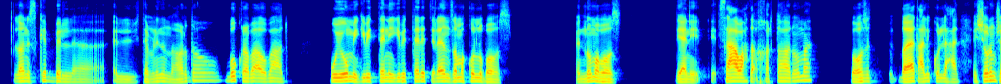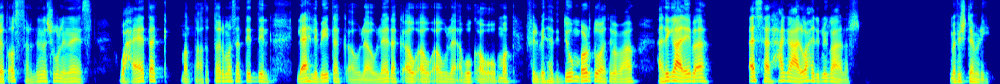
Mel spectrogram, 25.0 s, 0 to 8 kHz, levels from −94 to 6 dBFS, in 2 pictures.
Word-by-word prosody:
اللي 115 +1 -1
هو - - +2
نskip 145 +6 -6
ال 105 -4 -2 0.5
التمرين 95 +3 -6
النهاردة 100 +4 -5
وبُكرة 135 -1 -3
بقى 120 0 +1
أو 110 -1 +2
بعده 110 -2 -4 0.5
ويوم 125 +2 +4
يجيب 120 +1 +1
التاني 120 0 +1
يجيب 120 +2 -1
التالت، 125 +2 -1
تلاقي 120 +3 +3
نظامَك 120 +1 0
كُلّه 125 -2 0
باظ، 95 -5 -1 0.9
النومة 120 +6 +2
باظت 100 -1 +1 0.7
يعني 95 -3 +1 0.2
ساعة 120 0 +7
واحدة 120 0 +3
أخرّتها 120 +4 -2
نومة 140 +5 -3 0.5
بوظت 115 0 +1 0.3
ضيعت 105 +2 +7
عليك 110 +4 +1
كل 115 -1 -2
حاجة 95 -1 -3 0.2
الشغل 130 +7 +3
مش 140 -5 -2
هيتأثر، 90 - -3
لأن 110 +6 -7
ده 120 - -2
شغل 115 -3 -4
ناس 105 -2 -4 0.3
وحياتَك - - +1
ما - - -3
أنت - - -15
هتضطر 115 +1 -4
مثلًا 125 0 -4
تدّي 125 -2 -3 0.4
لأهل 110 -1 +5
بيتَك 115 -3 -2
أو 85 -1 -7
لأولادَك 95 +6 -2
أو، 105 0 +1
أو، 105 -1 -1
أو، 105 -1 -2
لأبوك 100 +1 -4
أو - - -1
أمَّك 110 -1 -4
في - - -17
البيت 105 0 -3
هتدّيهم 105 +7 -2
برضه 135 -2 +4
هتبقى 100 -1 -4
معاهم 100 +3 0 0.3
هتيجي 130 +3 +4
علي 120 - +10
إيه 125 - +4
بقى 125 -3 +3 0.5
أسهل 105 - +5
حاجة 135 +4 +2
على - - +8
الواحد 130 0 +2
إنه 115 - -6
ييجي 120 0 0
على 100 -4 +2
نفسه. 85 - -13 1.1
ما - - -1
فيش 120 -2 -1
تمرين. 95 -6 -3
115 Hz, 180 wpm, -26 LUFS, 100-125 Hz, 1.1 s, علي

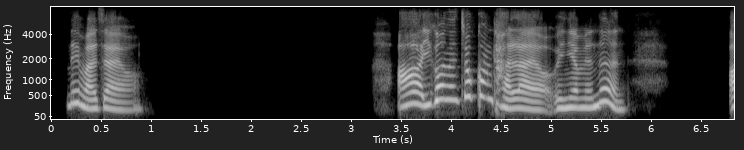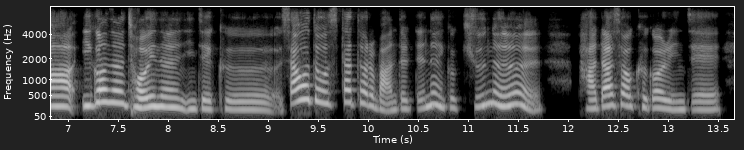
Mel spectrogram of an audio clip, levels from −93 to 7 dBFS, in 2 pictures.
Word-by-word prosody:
네. 300 +3 -1
맞아요. 190 -5 0 2.6
아, 275 +5 +6
이거는 380 +8 +3
조금 465 -2 +2
달라요. 195 - +2
왜냐면은 210 - 0 1.0
아 235 0 +5
이거는 315 +3 +3
저희는 220 -2 +2
인제 185 0 -5
그 170 -3 -8
사워도우 345 -1 +2
스타터를 305 -3 -3
만들 170 +2 -5
때는 230 +6 -5
그 205 -2 -12
균을 265 +2 -3 0.3
받아서 245 +6 0
그걸 205 -4 -4
인제 170 0 -8
225 Hz, 215 characters per minute, -23 LUFS, 185-285 Hz, 2.6 s, 아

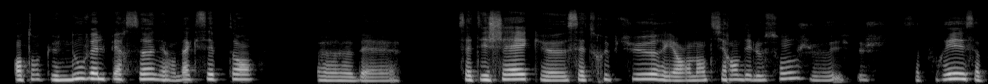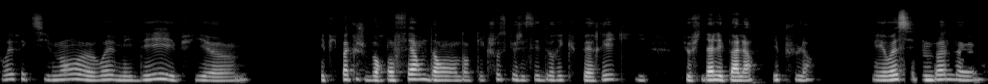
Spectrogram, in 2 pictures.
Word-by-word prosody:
en 215 - +5
tant 230 +2 -8
que 215 0 -6
nouvelle 250 +5 +5
personne 240 -1 +1
et 205 - 0
en 185 -1 -5
acceptant, 235 +1 0 0.6
heu, 180 -2 -2
bah, 170 0 -5 0.6
cet 205 -1 -1
échec, 230 +3 +4
heu, 185 -1 0
cette 200 +1 -2
rupture 235 +1 -1
et 190 -2 0
en 185 +1 -1
en 195 +1 -1
tirant 215 +2 -3
des 220 0 -2
leçons. 210 +8 -4
Je 195 -8 -9
f - - -21
je 215 - -12
s 205 0 -19
ça 185 - -15
pourrait 240 +7 +2
ça 235 -6 -5
pourrait 215 +5 -6
effectivement, 225 -2 -3
ouais, 215 +3 -1
m'aider 205 +5 0
et 200 - -1
puis, 200 0 -7
hem, 180 +3 -4 0.7
et 200 - -2
puis 200 +2 -21
pas 225 +2 +3
que 235 +2 -8
je 210 - -9
me 190 - +1
renferme 195 +5 +4
dans 195 -2 +2
dans 190 0 -5
quelque 195 0 -16
chose 225 -2 -8
que 230 - -7
j'essaie 200 +1 -6
de 200 +1 -4
récupérer, 195 +2 -3
qui 220 -4 -14 0.3
qui 195 - -1
au - - -1
final 205 +2 +6
est 200 - +6
pas 190 -1 +7
là, 180 0 +1 0.2
est 210 - -1
plus 205 0 -10
là. 205 +3 -5 0.6
Mais 195 -1 +1
ouais, 215 +3 +7
c'est 230 +1 -3
une 205 0 +5
bonne, 225 0 +1
heu 195 -1 0
210 Hz, 200 wpm, -24 LUFS, 195-230 Hz, 0.7 s, pas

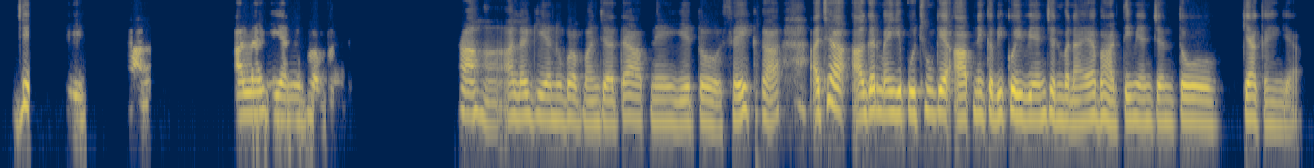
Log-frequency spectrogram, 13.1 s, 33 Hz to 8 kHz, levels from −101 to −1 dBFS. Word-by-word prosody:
जी, - - +3 0.4
जी। 360 -2 -5 0.5
हाँ। - - -1 0.9
अलग 195 +2 +2
ही 180 - +3
अनुभव 165 -1 -2
बन - - -17 1.2
हाँ, 190 -1 +2
हाँ, 140 -6 -9
अलग 180 0 0
ही 180 -2 -1
अनुभव 170 -1 -1
बन 150 -1 -6
जाता 150 +4 -1
है 180 - -2
आपने 160 -1 -6 0.2
ये 155 - +1
तो 150 -4 +1
सही 170 - +2
कहा। - - -4 0.4
अच्छा, 290 -6 +4
अगर 210 +1 +2
मैं 200 -1 +1
ये 200 0 +5
पूछूँ 200 +1 +2
कि 205 - +7
आपने 190 +1 +2
कभी 185 +2 +2
कोई 195 -3 +9
व्यंजन 175 +1 +1
बनाया 160 0 -1
है, 180 - +2
भारतीय 165 -1 -1
व्यंजन 160 -1 -2
तो 165 - +5 0.5
क्या 175 -1 +4
कहेंगे 140 -3 -8
आप? - - -15
175 Hz, 175 wpm, -24 LUFS, 160-195 Hz, 1.2 s, कोई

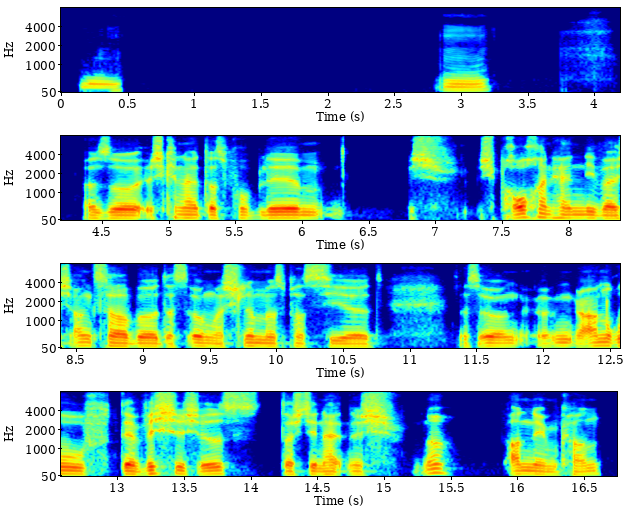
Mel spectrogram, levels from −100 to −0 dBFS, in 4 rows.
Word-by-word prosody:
Mhm. 105 -1 -10 2.4
Mhm. 110 0 -8 1.2
Also, 105 +1 +3
ich - - -1
kenne 120 -1 -2
halt 110 - -1
das 110 0 +2
Problem. 110 0 +2 0.5
Ich - - -6 0.2
ich - - -3
brauche 130 +2 +4
ein 120 - -1
Handy, 115 -2 -1
weil 100 -1 +4
ich 100 - -2
Angst 120 0 -2
habe, 105 -2 +4
dass 95 -1 -5
irgendwas 105 -4 +1
Schlimmes 110 -3 0
passiert, 100 -2 -2 0.5
dass - - -7
irgend 105 -1 -1
irgend 115 0 -4
'n - - -6
Anruf, 120 -2 +1
der 105 -2 +5
wichtig 120 -2 +3
ist 120 +2 0
dass - - 0
ich - - -3
den 105 -1 0
halt 105 0 -1
nicht, 100 -1 -1
ne, 145 0 -3 0.4
annehmen 110 -4 0
kann. 100 +3 -4
110 Hz, 135 wpm, -23 LUFS, 105-115 Hz, 2.4 s, der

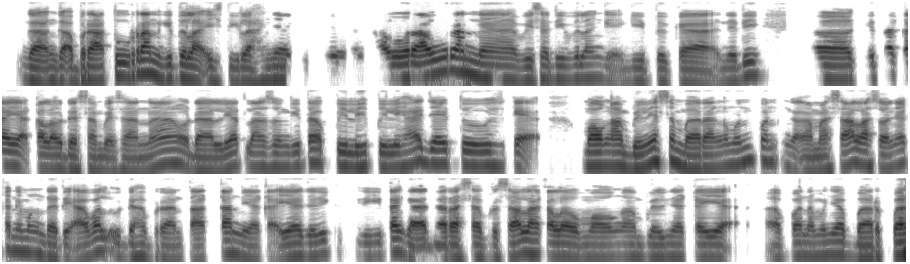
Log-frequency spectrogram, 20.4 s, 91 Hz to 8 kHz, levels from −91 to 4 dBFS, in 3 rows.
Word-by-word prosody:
nggak 125 -3 +4
nggak - - +4
beraturan 160 +8 +4
gitulah 145 -3 +3
istilahnya 125 +1 -2
gitu. 460 +7 -24 0.4
Awur-awuran, 165 +8 +6
nah 145 -2 +1
bisa 130 +2 -3
dibilang 145 +2 -4
kek 120 - -10
gitu, 120 0 -7
Kak. 110 0 -1
Jadi, 160 +8 -3 0.4
eee, 135 -1 +4
kita 175 - -2
kayak 155 -3 +4
kalo 125 -1 +2
udah 120 - 0
sampe 115 -1 -4
sana 125 +10 -2
udah 115 -2 0
lihat 145 +5 0
langsung 140 0 -3
kita 150 +3 -1
pilih-pilih 140 0 -1
aja 175 -2 +1
itu. 150 -2 0
Kayak 330 +2 -1 0.3
mau 145 0 +5
ngambilnya 145 +3 +2
sembarangan 145 +2 0
pun 185 -1 -3
nggak 130 -5 -5
masalah. 145 +7 +1
Soalnya 135 +2 -1
kan - - -3
emang 160 -2 -3
dari 115 - -1
awal 160 +1 +1
udah 120 0 -4
berantakan 110 +6 -2
ya, 110 - -3
Kak, - - -4
ya. 125 +1 +2
Jadi 130 +3 -3 0.2
kita 130 +5 0
nggak 105 -6 +3
ada - - 0 0.2
rasa 120 - -1
bersalah 125 +7 +2
kalau 125 -2 +4
mau 115 0 -2
ngambilnya 120 0 -5
kayak 120 0 0 0.2
apa 115 +4 -5
namanya 130 +1 -2
barbar 115 +4 +4
135 Hz, 170 wpm, -24 LUFS, 120-150 Hz, 0.4 s, Awur-awuran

